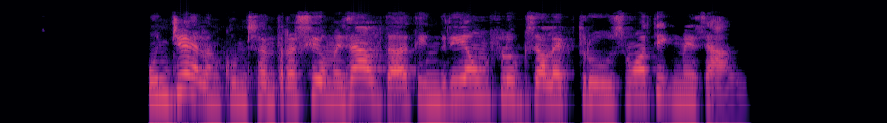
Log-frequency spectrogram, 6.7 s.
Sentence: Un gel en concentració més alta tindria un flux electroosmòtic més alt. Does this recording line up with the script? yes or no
yes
